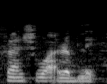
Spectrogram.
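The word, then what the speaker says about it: François Rabelais: That's how you pronounce the name. It's a French name. So I actually searched YouTube on how to correctly pronounce the name, and it says Francois Rabelais.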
